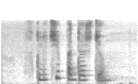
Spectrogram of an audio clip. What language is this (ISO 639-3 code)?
rus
